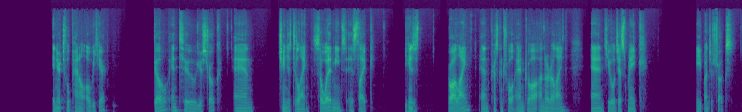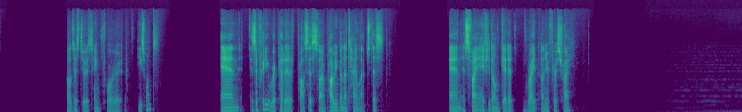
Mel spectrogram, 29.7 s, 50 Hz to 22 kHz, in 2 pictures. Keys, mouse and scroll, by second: 0.0 n, 4.0 click, 4.5-5.5 drag, 5.8 middle click, 6.5 middle click, 7.2 click, 8.1 middle click, 9.2 middle click, 10.1 ctrl+click, 11.2 middle click, 12.4 shift+middle click, 12.8-14.1 middle drag, 14.3 middle click, 14.8 middle click, 15.3-16.3 drag, 16.4 middle click, 17.4 middle click, 18.2 middle click, 19.0 ctrl+click, 20.0 middle click, 20.8-21.9 middle drag, 22.4 shift+middle click, 23.3 middle click, 23.8 middle click, 24.5 click, 25.3 middle click, 26.1 ctrl+click, 27.0 middle click, 27.7 middle click, 28.2 middle click, 28.7 middle click.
